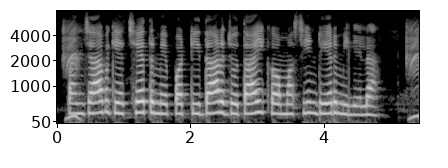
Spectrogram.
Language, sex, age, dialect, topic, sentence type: Bhojpuri, female, 25-30, Northern, agriculture, statement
